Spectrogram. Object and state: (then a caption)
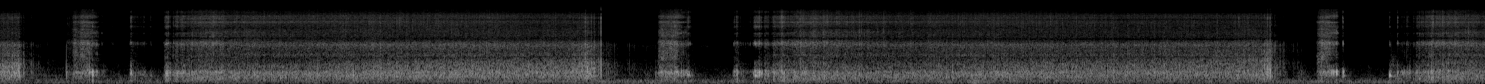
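Kinetic sand scraped with a blade. A dark knife blade tip scrapes and cuts through packed red kinetic sand in a small square plastic tray whose surface is already grooved. The sound is a steady, gritty, crunchy scraping centered in the mids, broken by a few short quiet pauses as the blade lifts and starts each new stroke.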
